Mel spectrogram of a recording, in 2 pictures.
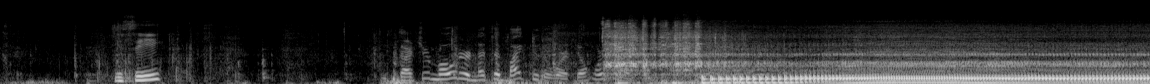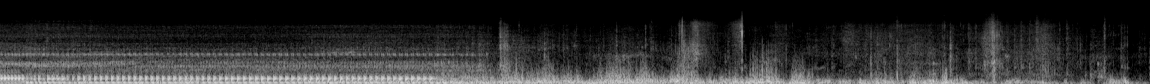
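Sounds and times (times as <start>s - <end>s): dirt bike engine revving: 6.0s - 16.8s.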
